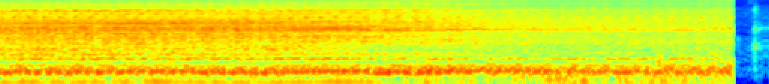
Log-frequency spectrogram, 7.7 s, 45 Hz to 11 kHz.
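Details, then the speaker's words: 1940 Ford supercharged engine: rough, loud idle with an uneven metallic clatter about three times a second; supercharger rotors likely starting to touch, owner hopes new needle bearings will fix it. "So yeah, obviously, as you can hear, that's less than ideal, but it doesn't sound completely catastrophic. It's likely that those rotors are just starting to touch."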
